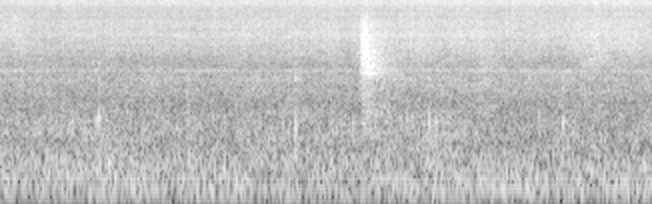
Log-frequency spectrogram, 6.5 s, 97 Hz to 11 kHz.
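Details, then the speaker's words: Wilesco D455 model steam engine, warmed up with pressure building: soft steady high hiss with a brief louder puff as the safety valve lifts and gently vents steam. "Well, safety valve has definitely lifted a bit. Not particularly dramatic as I thought it might be, but we are venting steam now out of the safety valve."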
